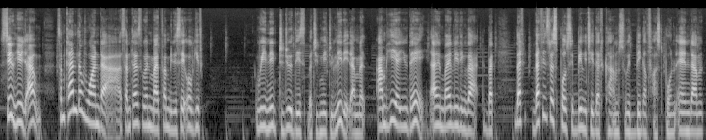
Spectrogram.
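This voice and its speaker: A woman's voice: fairly low pitch, lively intonation, normal speed, darkish tone, dry recording, faint music behind. A middle-aged woman with a Kenyan accent talking about her own life in a conversational interview. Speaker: podcast guest.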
